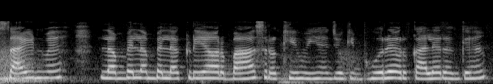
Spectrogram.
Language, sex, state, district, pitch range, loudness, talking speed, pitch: Hindi, female, Jharkhand, Garhwa, 270-300 Hz, -16 LUFS, 220 wpm, 280 Hz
